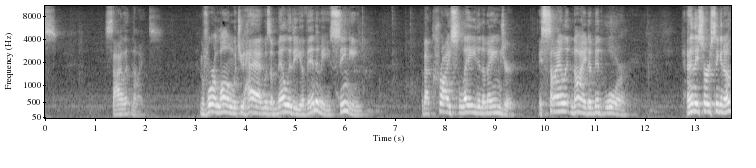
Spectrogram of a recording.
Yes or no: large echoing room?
yes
